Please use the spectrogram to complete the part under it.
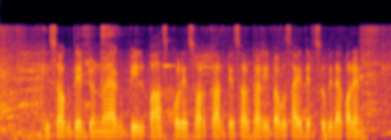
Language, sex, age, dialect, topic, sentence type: Bengali, male, <18, Northern/Varendri, agriculture, statement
